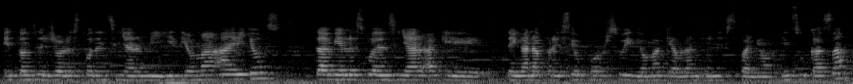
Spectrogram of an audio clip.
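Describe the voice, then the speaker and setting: A woman's voice: medium pitch, flat delivery, quick pace, music in the background. Woman teacher, earnest, kinda far off mic in an echoey room. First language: Spanish. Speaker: dual language teacher. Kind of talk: interview testimonial.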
